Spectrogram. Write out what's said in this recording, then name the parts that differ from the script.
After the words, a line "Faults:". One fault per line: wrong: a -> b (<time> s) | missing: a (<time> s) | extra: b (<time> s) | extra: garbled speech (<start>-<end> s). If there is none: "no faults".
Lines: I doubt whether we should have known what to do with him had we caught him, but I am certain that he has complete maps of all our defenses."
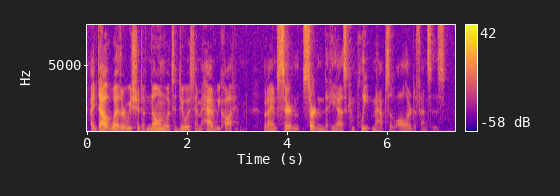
I doubt whether we should have known what to do with him had we caught him, but I am certain certain that he has complete maps of all our defenses."
Faults:
extra: certain (4.3 s)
